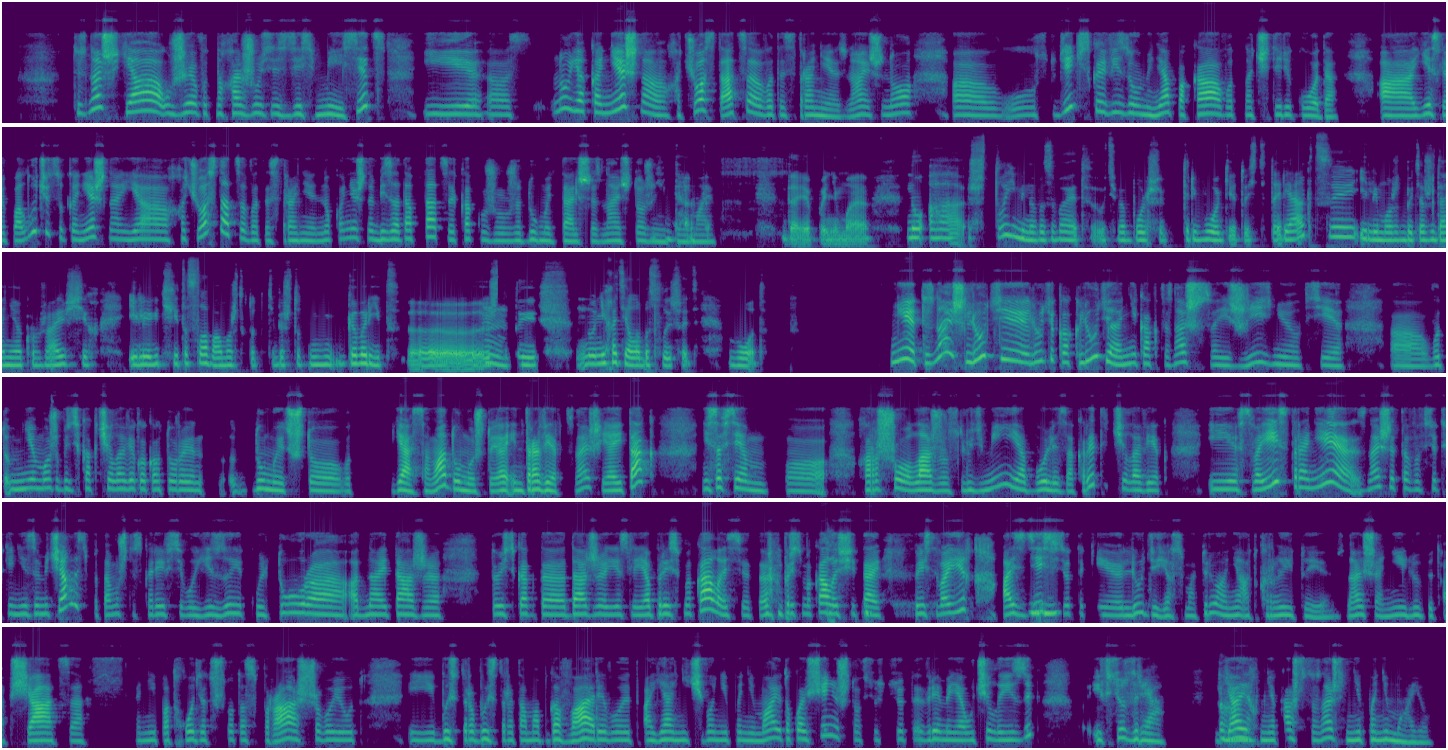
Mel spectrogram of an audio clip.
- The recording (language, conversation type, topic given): Russian, advice, Как быстрее привыкнуть к новым нормам поведения после переезда в другую страну?
- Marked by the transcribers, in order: laughing while speaking: "Да-да"; other background noise; tapping; chuckle; other noise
